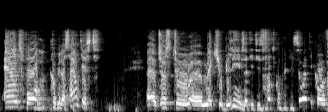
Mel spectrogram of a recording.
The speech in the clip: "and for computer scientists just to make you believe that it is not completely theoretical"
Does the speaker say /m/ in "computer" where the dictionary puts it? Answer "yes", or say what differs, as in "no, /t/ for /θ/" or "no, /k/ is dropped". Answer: no, /m/ is dropped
